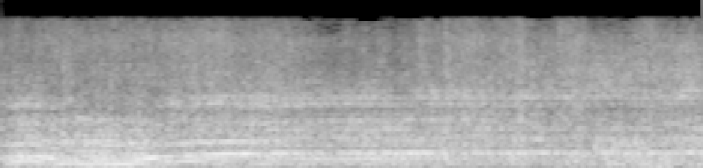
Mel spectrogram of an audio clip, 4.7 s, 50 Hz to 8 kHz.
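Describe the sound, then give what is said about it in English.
A motorboat's 230-horsepower Johnson outboard engine roars loudly, its pitch dipping and climbing early before settling into a steady, powerful drone. “That boat of Alex's is the fastest one of the lot. 230 horsepower Johnson's.”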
